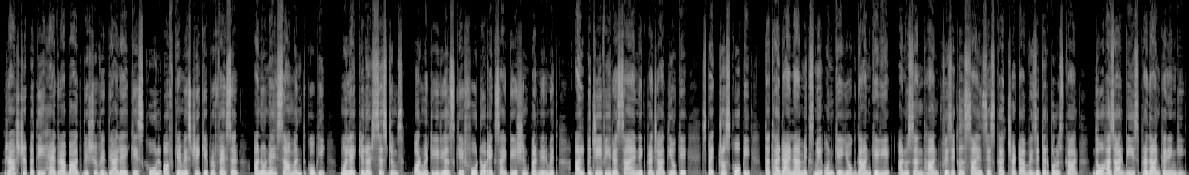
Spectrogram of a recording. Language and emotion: Hindi, neutral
